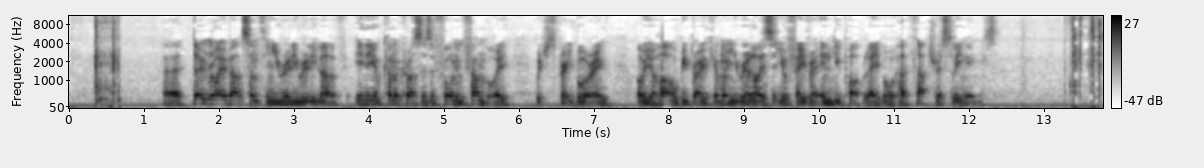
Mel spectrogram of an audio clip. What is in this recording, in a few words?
student voice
